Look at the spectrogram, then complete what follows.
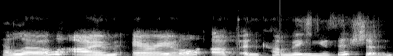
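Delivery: beaming voice, confident, with no hesitation. A character introduces herself to a cheering crowd: big beaming smile. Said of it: "will straight up just big beaming smile go".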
